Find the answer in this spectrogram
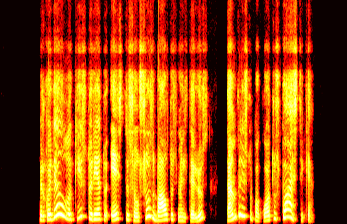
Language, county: Lithuanian, Vilnius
